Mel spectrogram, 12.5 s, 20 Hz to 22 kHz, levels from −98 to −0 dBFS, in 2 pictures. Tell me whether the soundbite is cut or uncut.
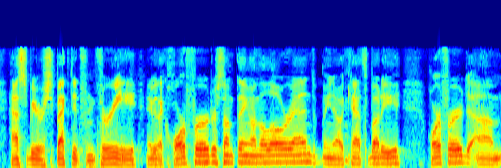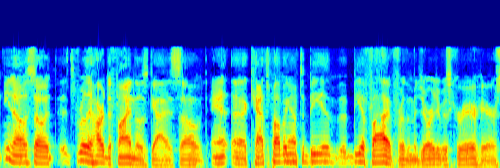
cut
